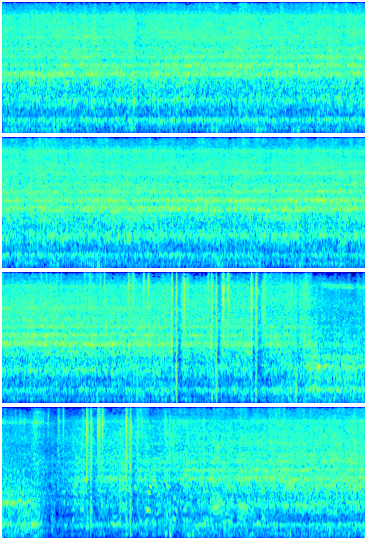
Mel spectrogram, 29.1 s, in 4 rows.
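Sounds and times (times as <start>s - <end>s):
train rumble: 0.0s - 29.0s
wheels clicking over rail joints: 16.3s - 20.5s.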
